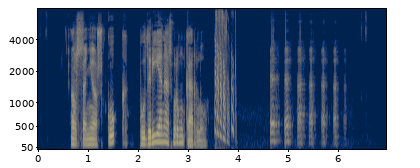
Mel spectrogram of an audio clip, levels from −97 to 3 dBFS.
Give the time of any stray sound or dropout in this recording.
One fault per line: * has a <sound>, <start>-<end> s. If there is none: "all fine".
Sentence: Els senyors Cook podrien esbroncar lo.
* has a chirp, 3.5-4.0 s
* has a laugh, 4.6-6.2 s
